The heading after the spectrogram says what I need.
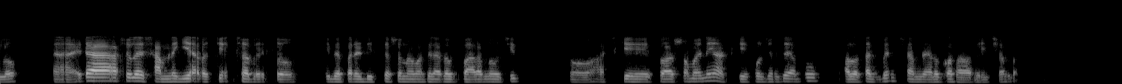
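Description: No technical faults can be heard anywhere in the speech. The sound carries the narrow band of an ordinary G.711 telephone line, roughly 150 Hz to 3.4 kHz with nothing above about 3.8 kHz, which fits 64 kbps mu-law coding.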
